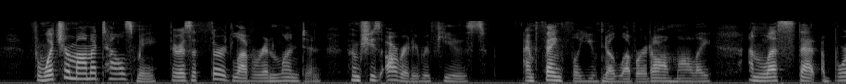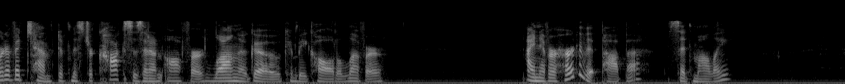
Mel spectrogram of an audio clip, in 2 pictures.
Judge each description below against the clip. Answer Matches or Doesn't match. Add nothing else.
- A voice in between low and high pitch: Matches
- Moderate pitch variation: Matches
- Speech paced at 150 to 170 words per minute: Doesn't match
